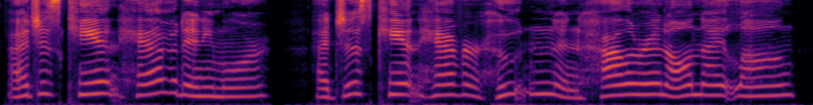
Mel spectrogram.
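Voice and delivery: high, loud Southern drawl, building exasperation; Bobby, thick Southern drawl. A narrator's reading. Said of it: "in his thick cotton drawl".

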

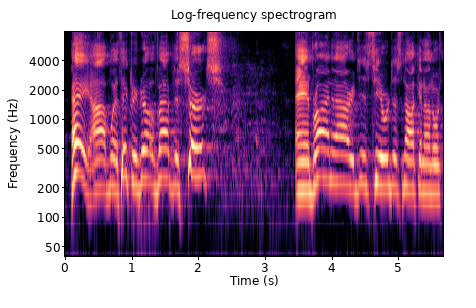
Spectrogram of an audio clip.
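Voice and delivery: high-pitched, hurried-to-explain greeting; over-eager introduction. Retold or imitated. Preacher explains himself to the suspicious husband, over-eager.

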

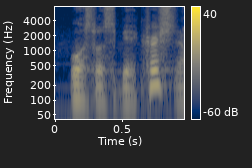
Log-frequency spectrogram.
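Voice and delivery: ordinary talk, nothing marked

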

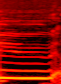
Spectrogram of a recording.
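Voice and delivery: high, loud "woo" like a leaping crab; long, high celebratory whoop; gleeful imitated whoop. Imitating leaping crab's joy.

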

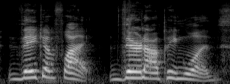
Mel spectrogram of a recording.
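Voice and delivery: insistent correction. Real, not acted. Co-host correcting the host about puffins, loud and firm. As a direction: drive the point home loudly. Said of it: "correcting the host".

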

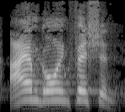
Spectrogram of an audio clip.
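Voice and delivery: high, loud declaration; Peter declaring. Retold or imitated. Preacher voicing Peter heading out to fish, bold. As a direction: announce it boldly. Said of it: "Simon Peter said to them".

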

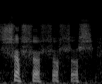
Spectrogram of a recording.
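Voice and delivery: imitated cartoon shushing; shushing the wind. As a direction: hush a storm like a fussy child. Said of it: "the wind a bit and goes".

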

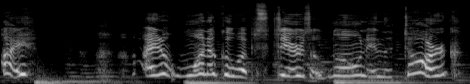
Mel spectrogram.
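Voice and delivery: put-on high tearful little girl; scared child sobbing; crying. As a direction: plead through tears, high and shaky. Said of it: "began to cry".

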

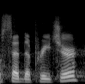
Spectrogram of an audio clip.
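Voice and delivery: ordinary delivery

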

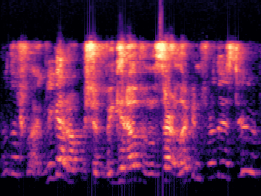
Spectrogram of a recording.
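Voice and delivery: playfully alarmed, voice up high; mock alarm. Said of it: "We're like".

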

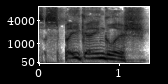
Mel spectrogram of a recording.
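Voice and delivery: put-on slow, drawled Southern accent; mock a rural Southern accent. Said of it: "my rural Southern accent comes out when I do that".

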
